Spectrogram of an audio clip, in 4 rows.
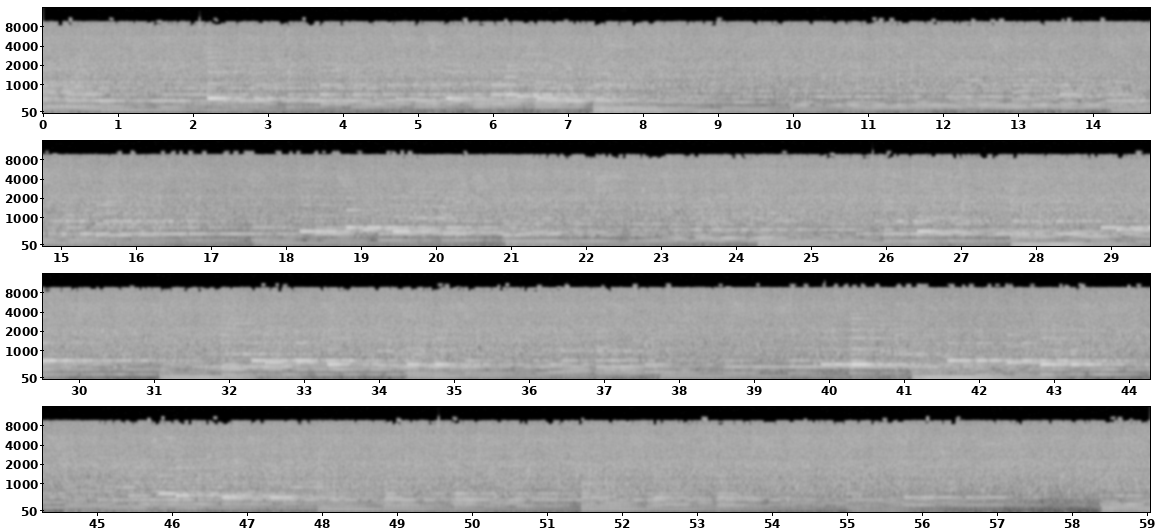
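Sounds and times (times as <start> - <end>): slow soft piano music: 0.0 - 59.0
waterfall rushing: 0.0 - 59.0.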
